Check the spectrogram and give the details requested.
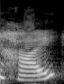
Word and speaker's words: high: अगर हम first one को देखें, हाई को देखें, इन हाई दे आर साइलेंट.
